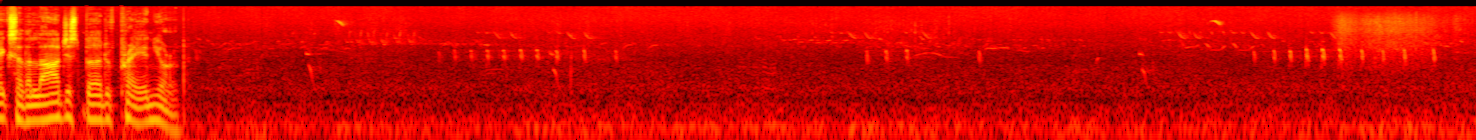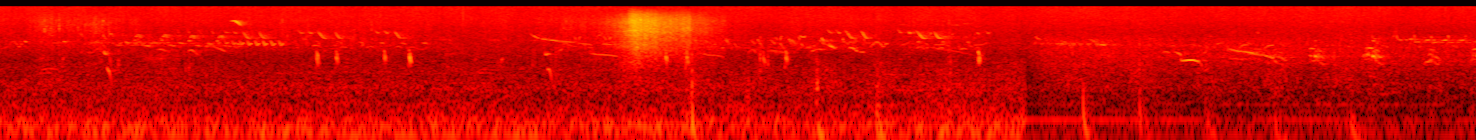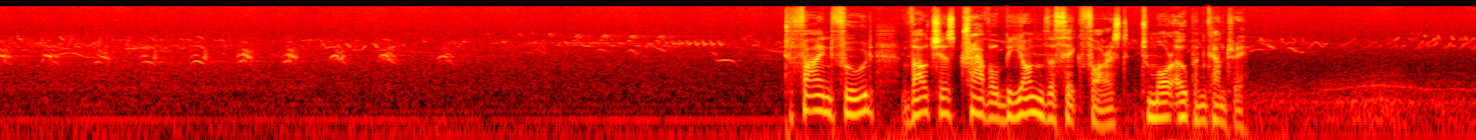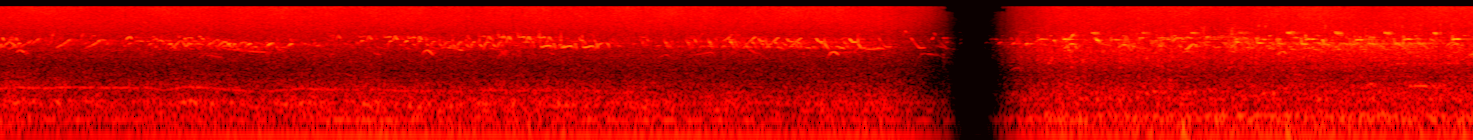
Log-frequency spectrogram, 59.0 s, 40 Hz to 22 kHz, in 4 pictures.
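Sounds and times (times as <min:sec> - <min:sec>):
small birds chirping: 0:00.0 - 0:59.0
short bursts of hiss: 0:20.9 - 0:22.0.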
